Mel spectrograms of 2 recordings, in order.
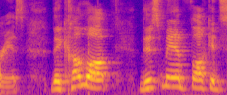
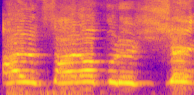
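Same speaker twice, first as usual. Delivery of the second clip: furious, angry yelling at full volume; 11 semitones higher, 11 dB louder than usual. Retelling a fan dub where the big guy refuses to take part: retelling a scream. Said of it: "He's screaming".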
